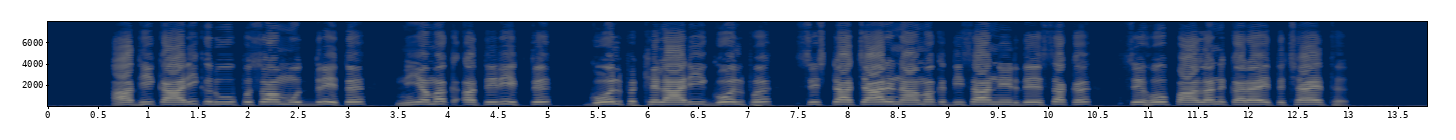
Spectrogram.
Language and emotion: Maithili, neutral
